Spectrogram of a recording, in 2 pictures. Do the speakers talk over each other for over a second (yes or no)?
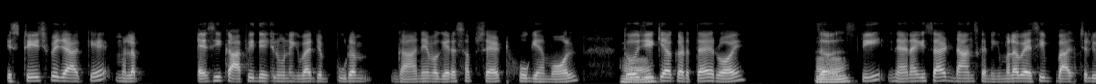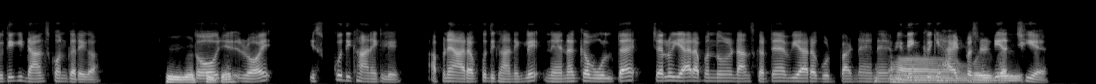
yes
